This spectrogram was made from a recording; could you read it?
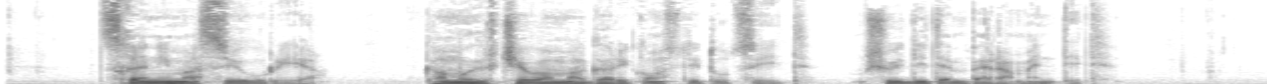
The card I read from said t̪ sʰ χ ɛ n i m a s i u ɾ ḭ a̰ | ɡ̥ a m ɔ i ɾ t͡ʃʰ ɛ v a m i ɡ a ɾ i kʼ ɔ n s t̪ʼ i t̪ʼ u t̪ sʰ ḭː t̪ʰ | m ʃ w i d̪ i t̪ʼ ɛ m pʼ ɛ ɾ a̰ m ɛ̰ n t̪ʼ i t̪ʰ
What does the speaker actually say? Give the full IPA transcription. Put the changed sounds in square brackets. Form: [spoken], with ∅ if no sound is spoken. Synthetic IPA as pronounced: t̪ sʰ χ ɛ n i m a s i u ɾ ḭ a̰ | ɡ̥ a m ɔ i ɾ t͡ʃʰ ɛ v a m [a] ɡ a ɾ i kʼ ɔ n s t̪ʼ i t̪ʼ u t̪ sʰ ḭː t̪ʰ | m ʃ w i d̪ i t̪ʼ ɛ m pʼ ɛ ɾ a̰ m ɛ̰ n t̪ʼ i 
